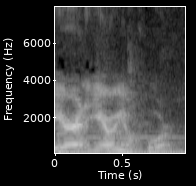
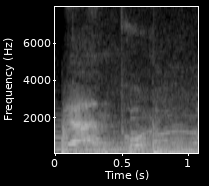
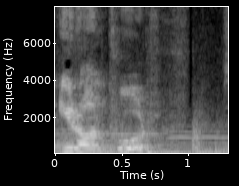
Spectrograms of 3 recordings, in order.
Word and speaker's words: Aryanpur: Americans say Aaron Aryanpur. Wrong. Wrong. R. Aryanpur. Pur. Or at the end it goes up a little bit for exotic people. Aryanpur.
